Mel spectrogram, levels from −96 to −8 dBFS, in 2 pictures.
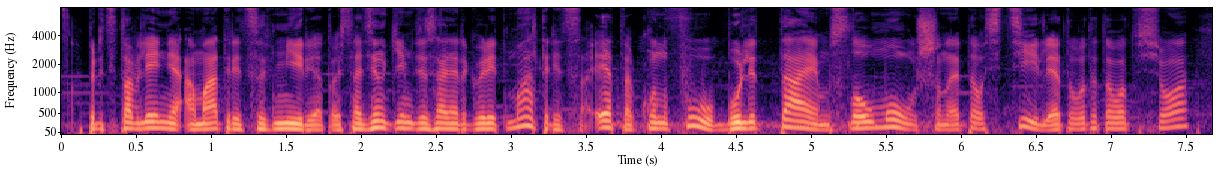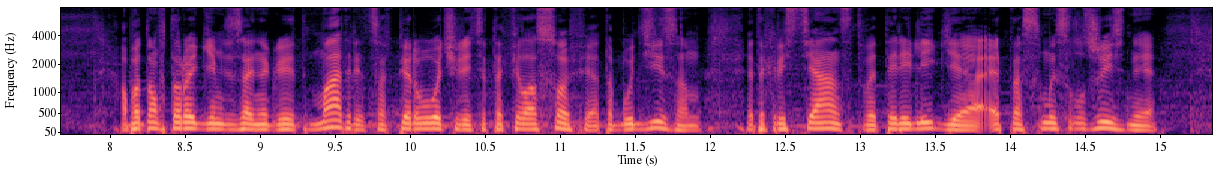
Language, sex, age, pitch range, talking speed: Russian, male, 20-39, 115-135 Hz, 170 wpm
